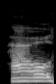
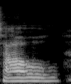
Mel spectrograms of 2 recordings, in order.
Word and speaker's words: Hywel: singing, and here in front of us is Hywel, who runs a board game cafe on a bus. And their name is, once again, it's Hywel.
